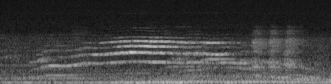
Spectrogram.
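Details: A cat gives one long, drawn-out meow that rises then slowly falls, with a steady low hum beneath it.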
